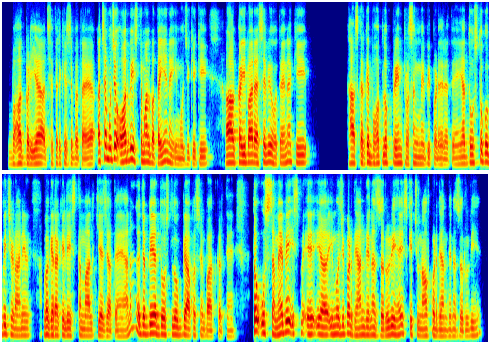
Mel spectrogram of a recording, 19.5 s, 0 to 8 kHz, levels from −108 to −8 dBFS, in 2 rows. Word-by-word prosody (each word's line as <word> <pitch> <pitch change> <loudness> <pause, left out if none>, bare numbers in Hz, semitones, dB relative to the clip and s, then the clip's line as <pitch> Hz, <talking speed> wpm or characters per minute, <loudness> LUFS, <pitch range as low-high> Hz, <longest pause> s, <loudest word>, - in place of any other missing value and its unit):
बहुत 120 +2 -1
बढ़िया, 125 +1 +2
अच्छे 115 - -6
तरीके - - -5
से - - -7
बताया। 110 +1 -1
अच्छा 165 +7 +3
मुझे 205 +1 +4
और 160 +3 +5
भी 200 - +4
इस्तेमाल 165 -4 0
बताइए 130 +5 +1
ना 150 - -2
इमोजी 110 -2 -6
के 115 +2 -6
कि 120 +1 -4 0.4
अ, 140 +1 +8
कई 145 -1 +5
बार 145 0 +4
ऐसे 135 +3 +1
भी 155 - +1
होते 125 -2 -1
हैं 130 - -2
ना 160 +2 -2
कि 140 -3 -2 0.9
खास 130 0 +1
करके 150 - +1
बहुत 135 +1 -3
लोग 140 0 -1
प्रेम-प्रसंग 130 -2 -2
में 120 -1 -4
भी 120 - -4
पड़े 110 -1 -5
रहते 105 +1 -7
हैं 110 +1 -7
या 120 +1 +1
दोस्तों 140 +4 0
को 155 - +3
भी 155 - +2
चिढ़ाने 125 -4 -2 0.4
वग़ैरह 135 -2 +3
के 135 - -2
लिए 125 0 0
इस्तेमाल 120 -2 -3
किये 120 -3 +1
जाते 110 -1 -3
हैं, 110 0 -5
है - - -2
ना? 255 -8 -3
जब 155 -1 +2
भी 165 +1 +6
दोस्त 145 0 0
लोग 135 -2 +1
भी 140 - +4
आपस 125 0 +1
में 125 - -6
बात 105 -1 -2
करते 110 - -8
हैं। 105 +1 -12 0.4
तो 205 - +8 0.2
उस 170 +1 -3
समय 150 +2 +3
भी 190 +2 +6
इसमें 170 +1 -8
ए, 145 0 +3 0.2
य 135 -1 +5
इमोजी 150 0 +1
पर 160 - +2
ध्यान 130 +2 -1
देना 135 0 -1
ज़रूरी 130 +5 +2
है? 145 +4 0
इसके 155 -2 -4
चुनाव 120 -2 -3
पर 130 - -1
ध्यान 115 -1 -3
देना 115 0 -6
ज़रूरी 110 +3 -5
है? 145 +7 -12
130 Hz, 245 wpm, -20 LUFS, 120-145 Hz, 0.9 s, अ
